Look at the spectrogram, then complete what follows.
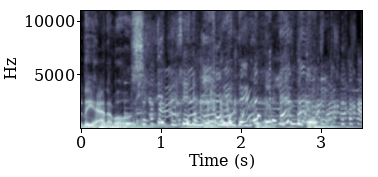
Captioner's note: children laughing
